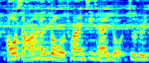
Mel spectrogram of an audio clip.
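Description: A woman's voice: a little high, very fast, fairly bright tone. A woman telling a story in a casual podcast chat, rambling with many fillers and restarts.

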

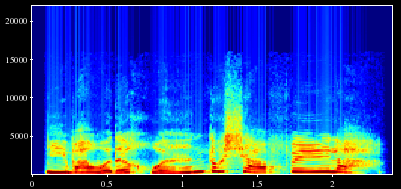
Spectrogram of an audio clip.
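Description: A woman's voice: on the high side, expressive, normal speed, a bit bright, lo-fi sound. A woman voicing a tiny, frail old woman in a storybook, with squealing cries and motherly scolding. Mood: frightened.

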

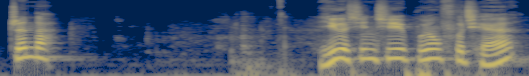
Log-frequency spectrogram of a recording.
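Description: A woman's voice: mid-range voice, animated, slow, pitched above the performer's own voice. A woman storyteller voicing a shy, grumpy man who answers curtly and reluctantly.

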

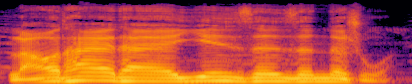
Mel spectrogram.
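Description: Lively chatty male storyteller. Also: on the high side, a little slow, soft background music. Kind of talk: comic audiobook narration.

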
